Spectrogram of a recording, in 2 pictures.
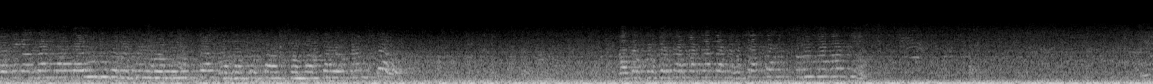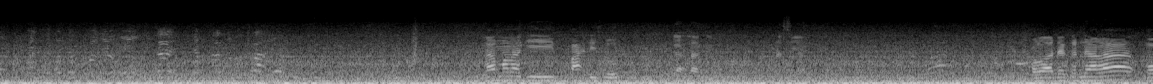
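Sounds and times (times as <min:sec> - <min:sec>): bus engine idling: 0:00.0 - 0:23.0.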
